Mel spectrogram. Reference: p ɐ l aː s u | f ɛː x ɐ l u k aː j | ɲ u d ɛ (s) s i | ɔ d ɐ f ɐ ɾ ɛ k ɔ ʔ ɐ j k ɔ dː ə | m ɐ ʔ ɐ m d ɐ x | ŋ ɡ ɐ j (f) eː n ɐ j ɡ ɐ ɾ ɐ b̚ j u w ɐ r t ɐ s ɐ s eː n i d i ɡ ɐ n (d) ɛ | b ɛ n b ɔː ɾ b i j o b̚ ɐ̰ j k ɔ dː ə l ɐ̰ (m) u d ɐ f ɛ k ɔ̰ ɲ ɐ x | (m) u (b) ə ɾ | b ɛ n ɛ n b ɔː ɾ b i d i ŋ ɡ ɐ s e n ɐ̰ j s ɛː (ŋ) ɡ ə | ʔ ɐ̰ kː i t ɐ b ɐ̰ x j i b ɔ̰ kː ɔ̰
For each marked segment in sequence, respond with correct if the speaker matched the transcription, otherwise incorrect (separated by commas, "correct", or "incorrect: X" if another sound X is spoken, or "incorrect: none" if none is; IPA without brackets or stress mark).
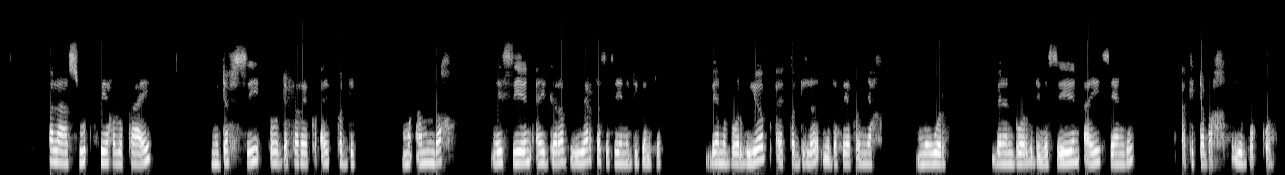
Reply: incorrect: f, incorrect: s, incorrect: t, incorrect: ɲ, correct, incorrect: w, correct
